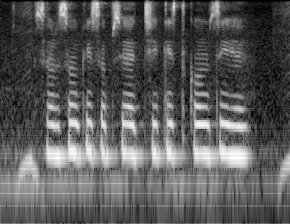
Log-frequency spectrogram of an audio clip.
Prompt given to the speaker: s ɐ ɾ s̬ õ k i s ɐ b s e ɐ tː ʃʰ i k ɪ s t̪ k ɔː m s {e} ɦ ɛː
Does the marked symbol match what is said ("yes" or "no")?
no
